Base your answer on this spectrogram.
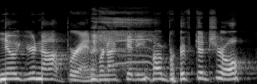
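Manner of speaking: high, motherly voice, refusing tone. Retelling what mom said to the older sister: imitating mom refusing. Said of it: "my mom would be like".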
